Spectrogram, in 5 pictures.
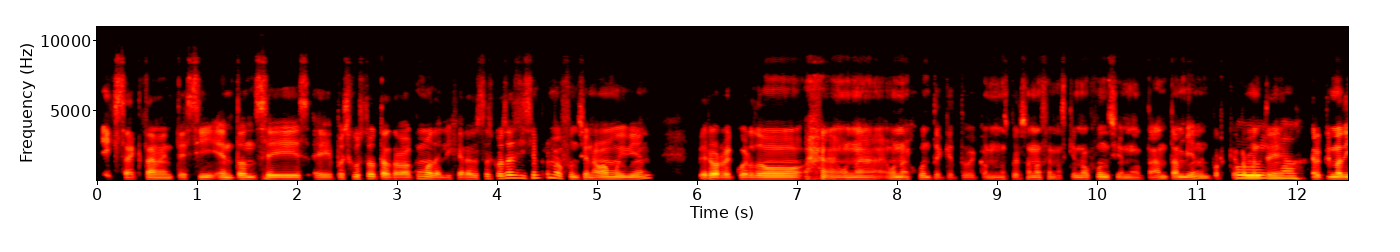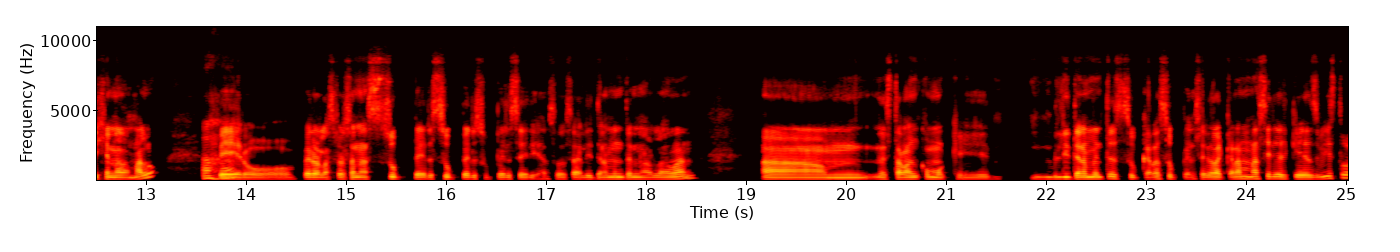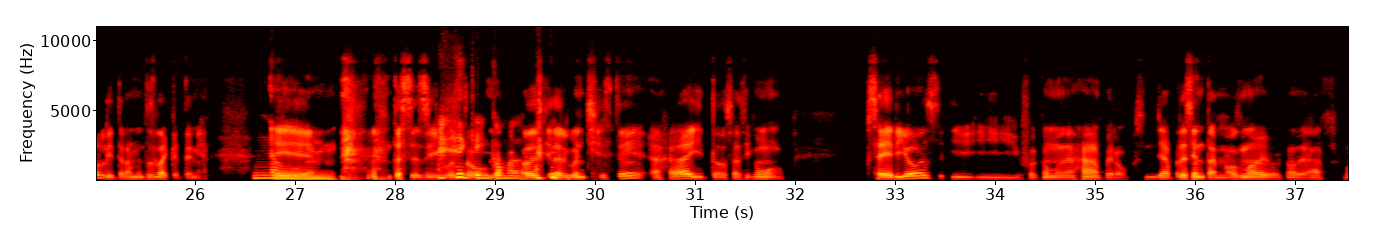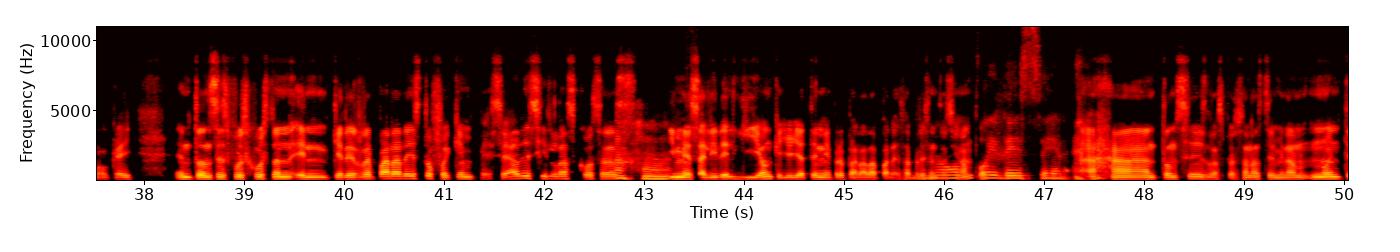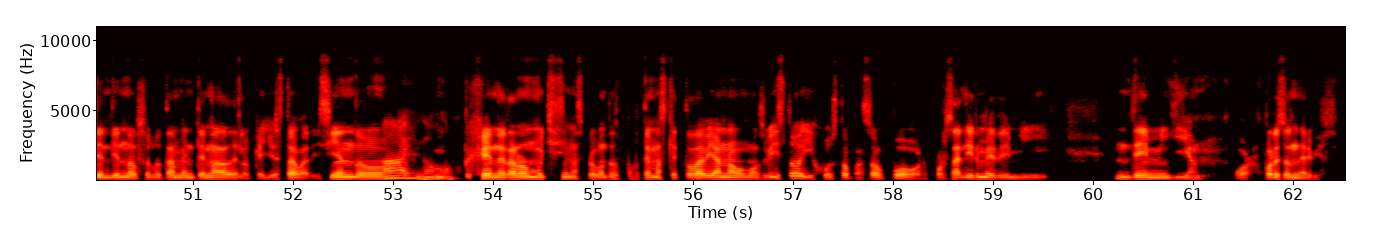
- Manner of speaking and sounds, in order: chuckle; chuckle; other noise; chuckle; "habíamos" said as "habemos"
- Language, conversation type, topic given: Spanish, podcast, ¿Qué consejo le darías a alguien que quiere expresarse más?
